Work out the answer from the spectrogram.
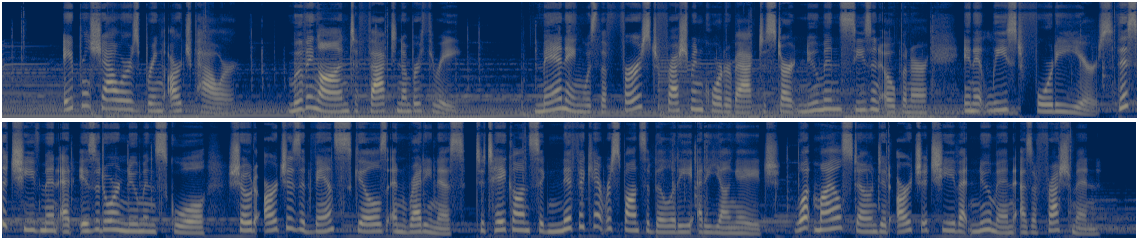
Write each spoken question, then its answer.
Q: What milestone did Arch achieve at Newman as a freshman?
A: Correct answer, first freshman QB to start in 40 years.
